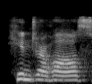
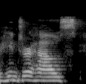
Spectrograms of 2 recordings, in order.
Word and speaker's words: Hinterhaus: So we arrived at the name Hindrah House or Hindra House uh how most people say it and uh it kind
